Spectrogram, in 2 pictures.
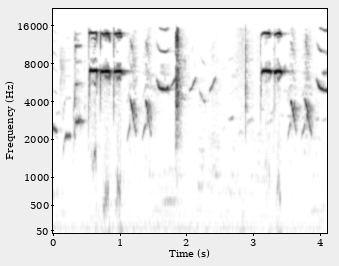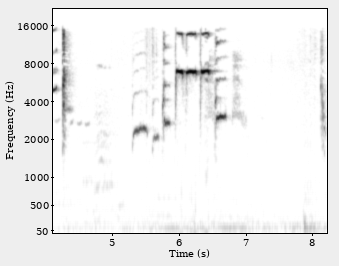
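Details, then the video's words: Mountain tailorbird in lively song: high, thin whistled and chirping phrases with short sharp trills and upslurred notes, delivered in rapid bursts separated by brief pauses, with a faint low background hum. "TLEDEKAN GUNUNG GACOR"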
